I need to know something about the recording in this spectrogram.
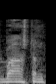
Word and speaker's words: Bostom: Sounds like Boston, except it's spelled with an M. Again, Dr. Bostom, thank you so much for coming on today.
